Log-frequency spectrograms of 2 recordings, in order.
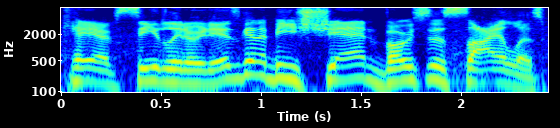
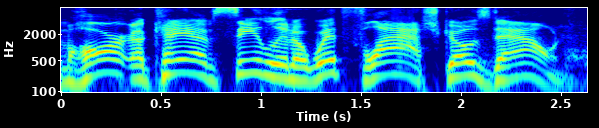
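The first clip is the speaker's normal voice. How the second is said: normal talking voice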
